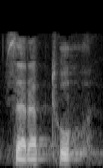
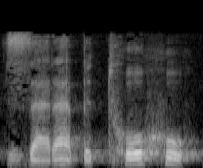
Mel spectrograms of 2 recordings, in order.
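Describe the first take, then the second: First: The word ends on a bare h, no vowel. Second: The final h is followed by a u vowel. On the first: Some Arabs say it this way. "اینو بعضی عربا چجوری تلفظ میکنن؟" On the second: This is the usual reading. "ما قبلش متحرکه"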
